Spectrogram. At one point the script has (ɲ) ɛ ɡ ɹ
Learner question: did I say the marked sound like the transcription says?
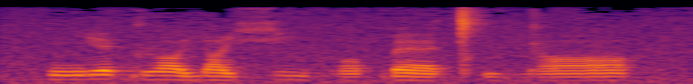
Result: yes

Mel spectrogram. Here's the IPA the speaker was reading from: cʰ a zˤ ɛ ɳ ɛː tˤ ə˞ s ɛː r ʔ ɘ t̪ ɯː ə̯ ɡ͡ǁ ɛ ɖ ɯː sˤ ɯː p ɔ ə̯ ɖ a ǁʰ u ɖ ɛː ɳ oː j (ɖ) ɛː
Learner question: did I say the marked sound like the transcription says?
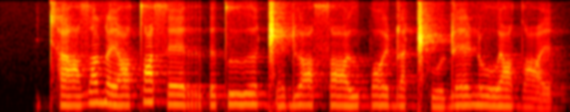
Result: no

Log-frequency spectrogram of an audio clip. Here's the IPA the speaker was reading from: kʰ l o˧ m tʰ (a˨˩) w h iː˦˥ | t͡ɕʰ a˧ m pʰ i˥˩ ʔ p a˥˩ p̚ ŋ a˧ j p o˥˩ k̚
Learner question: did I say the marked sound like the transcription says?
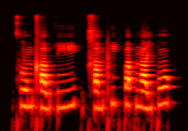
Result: no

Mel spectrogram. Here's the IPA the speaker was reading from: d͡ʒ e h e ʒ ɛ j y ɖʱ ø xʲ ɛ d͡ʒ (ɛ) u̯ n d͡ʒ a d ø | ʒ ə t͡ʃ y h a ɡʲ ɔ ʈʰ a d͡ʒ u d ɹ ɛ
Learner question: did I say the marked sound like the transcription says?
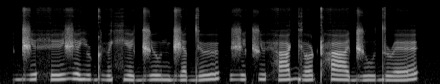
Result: no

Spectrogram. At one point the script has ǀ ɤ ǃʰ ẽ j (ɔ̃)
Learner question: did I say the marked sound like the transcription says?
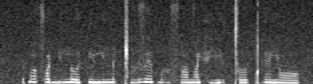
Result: yes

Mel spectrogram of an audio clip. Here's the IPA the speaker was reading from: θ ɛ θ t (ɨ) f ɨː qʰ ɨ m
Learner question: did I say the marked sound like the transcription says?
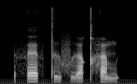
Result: yes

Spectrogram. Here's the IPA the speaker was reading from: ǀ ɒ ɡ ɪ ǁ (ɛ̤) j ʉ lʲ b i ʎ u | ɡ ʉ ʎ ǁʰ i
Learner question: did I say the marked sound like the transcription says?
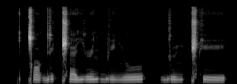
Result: no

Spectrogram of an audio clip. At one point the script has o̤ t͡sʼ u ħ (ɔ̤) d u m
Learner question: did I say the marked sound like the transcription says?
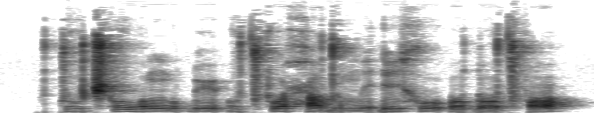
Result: no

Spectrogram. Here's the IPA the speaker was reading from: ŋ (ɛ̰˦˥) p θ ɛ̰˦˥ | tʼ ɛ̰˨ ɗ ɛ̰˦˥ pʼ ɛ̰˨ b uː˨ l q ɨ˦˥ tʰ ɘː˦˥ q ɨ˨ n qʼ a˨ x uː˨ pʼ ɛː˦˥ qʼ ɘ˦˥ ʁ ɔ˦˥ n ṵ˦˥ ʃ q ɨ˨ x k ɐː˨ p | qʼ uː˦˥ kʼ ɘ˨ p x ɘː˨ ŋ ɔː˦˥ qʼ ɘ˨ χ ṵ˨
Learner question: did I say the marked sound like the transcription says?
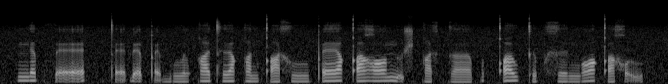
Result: no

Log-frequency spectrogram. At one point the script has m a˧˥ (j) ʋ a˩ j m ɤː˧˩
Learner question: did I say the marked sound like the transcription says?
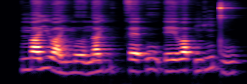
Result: yes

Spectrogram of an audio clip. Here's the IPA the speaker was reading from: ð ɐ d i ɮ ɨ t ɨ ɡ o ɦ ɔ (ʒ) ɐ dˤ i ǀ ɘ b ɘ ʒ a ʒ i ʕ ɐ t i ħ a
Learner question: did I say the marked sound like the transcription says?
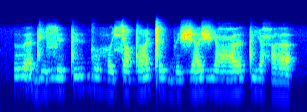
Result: no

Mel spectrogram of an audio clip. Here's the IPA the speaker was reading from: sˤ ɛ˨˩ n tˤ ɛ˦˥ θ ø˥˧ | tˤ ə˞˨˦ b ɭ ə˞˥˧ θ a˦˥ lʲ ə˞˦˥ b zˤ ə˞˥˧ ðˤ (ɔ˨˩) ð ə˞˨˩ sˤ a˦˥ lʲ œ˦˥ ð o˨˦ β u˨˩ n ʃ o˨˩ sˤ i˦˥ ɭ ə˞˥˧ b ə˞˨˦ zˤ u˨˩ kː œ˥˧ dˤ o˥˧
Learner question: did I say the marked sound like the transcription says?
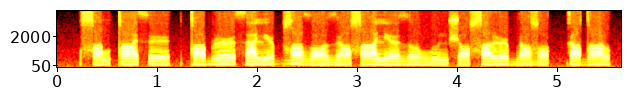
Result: no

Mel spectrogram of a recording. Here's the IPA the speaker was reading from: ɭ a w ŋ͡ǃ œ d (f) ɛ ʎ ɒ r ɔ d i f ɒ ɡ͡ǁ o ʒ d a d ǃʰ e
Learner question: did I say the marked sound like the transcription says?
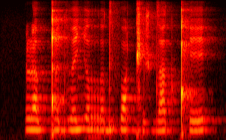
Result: no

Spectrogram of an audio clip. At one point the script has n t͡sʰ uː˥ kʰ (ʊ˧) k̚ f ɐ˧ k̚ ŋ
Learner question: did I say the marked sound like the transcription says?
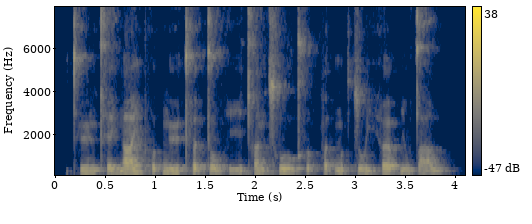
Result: yes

